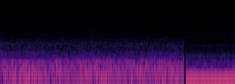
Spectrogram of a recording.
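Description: A car engine rumbles low while driving along a road.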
